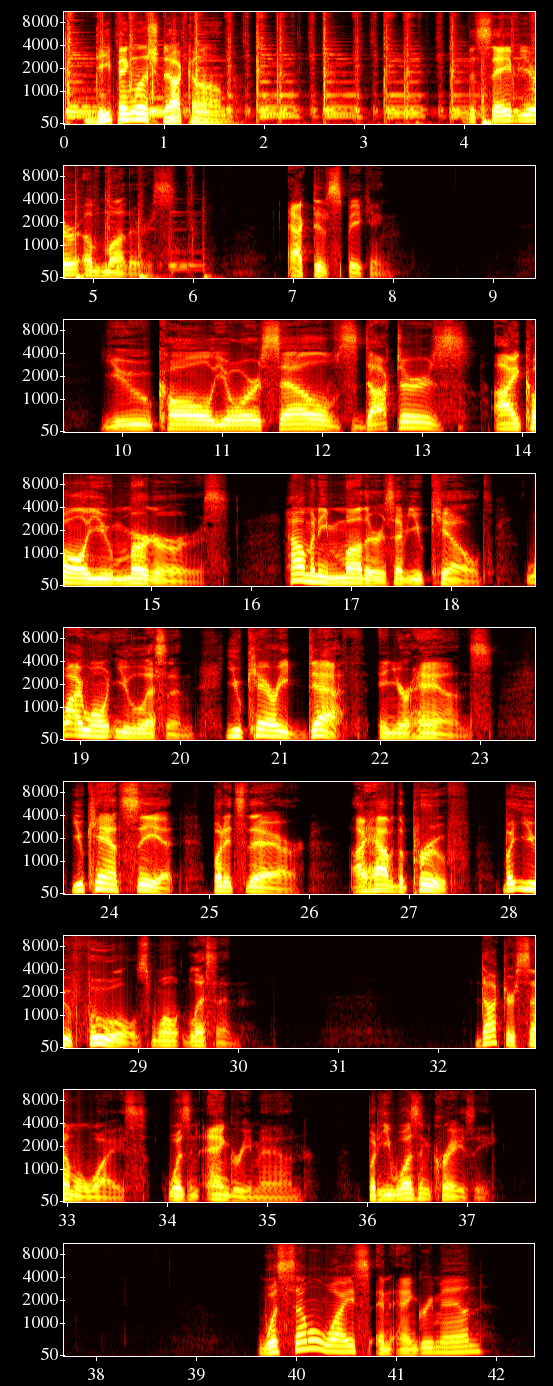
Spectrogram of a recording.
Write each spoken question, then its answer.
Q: Was Semmelweis an angry man?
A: Yes, he was an angry man.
